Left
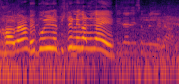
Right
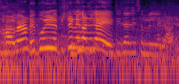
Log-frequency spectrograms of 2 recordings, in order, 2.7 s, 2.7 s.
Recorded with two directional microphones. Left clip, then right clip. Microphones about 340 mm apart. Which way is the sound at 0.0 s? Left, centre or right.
Centre.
